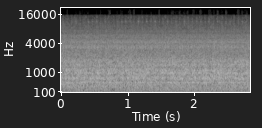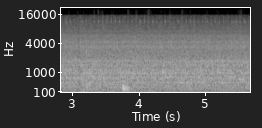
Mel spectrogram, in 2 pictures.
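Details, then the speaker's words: Chevy Malibu 4-cylinder idling with a pinhole radiator leak; quiet, steady idle with even low hum, no knocks or misses; motor still sounds good, normal idle. "How's the coolant? Motor still sounds good."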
